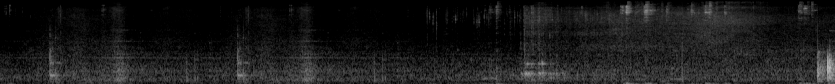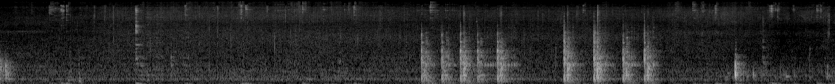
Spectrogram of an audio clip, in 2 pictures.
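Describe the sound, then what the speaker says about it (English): Mushrooms frying in butter and olive oil over medium-high heat in an Emile Henry risotto pot, a soft sizzle with occasional spoon clinks and scraping stirs, growing busier toward the end. "we're going to cook the mushrooms at medium-high heat"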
